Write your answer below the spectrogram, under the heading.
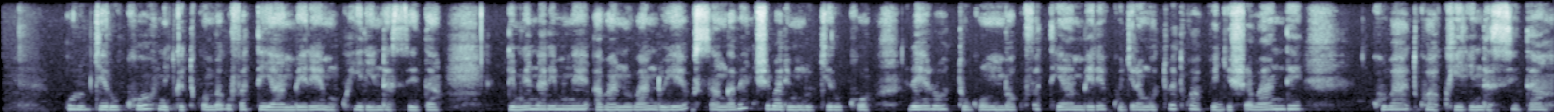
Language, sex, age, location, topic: Kinyarwanda, female, 18-24, Kigali, health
